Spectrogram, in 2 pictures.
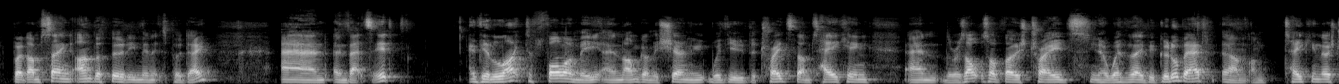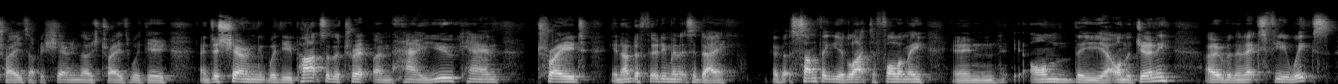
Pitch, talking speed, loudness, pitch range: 110 Hz, 215 wpm, -19 LUFS, 105-120 Hz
